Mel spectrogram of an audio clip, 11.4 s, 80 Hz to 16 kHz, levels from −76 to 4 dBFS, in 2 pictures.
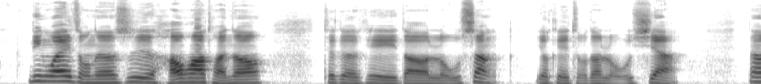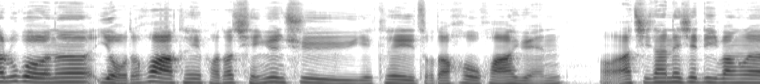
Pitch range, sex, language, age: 130-175 Hz, male, Chinese, 20-39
